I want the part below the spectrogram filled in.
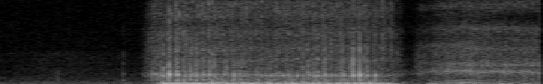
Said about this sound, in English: hey, snoring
